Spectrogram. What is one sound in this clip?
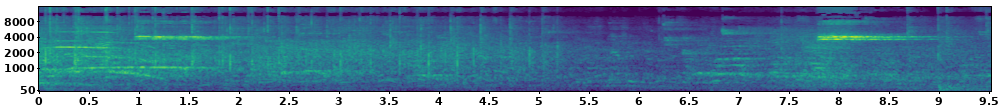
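A referee blows a whistle.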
